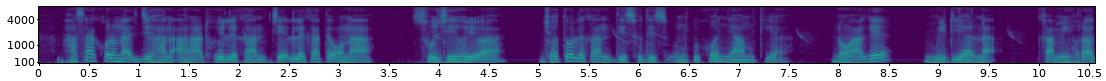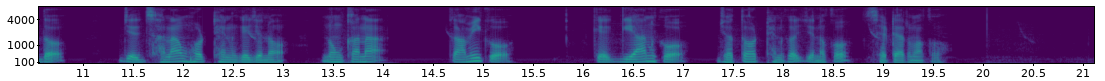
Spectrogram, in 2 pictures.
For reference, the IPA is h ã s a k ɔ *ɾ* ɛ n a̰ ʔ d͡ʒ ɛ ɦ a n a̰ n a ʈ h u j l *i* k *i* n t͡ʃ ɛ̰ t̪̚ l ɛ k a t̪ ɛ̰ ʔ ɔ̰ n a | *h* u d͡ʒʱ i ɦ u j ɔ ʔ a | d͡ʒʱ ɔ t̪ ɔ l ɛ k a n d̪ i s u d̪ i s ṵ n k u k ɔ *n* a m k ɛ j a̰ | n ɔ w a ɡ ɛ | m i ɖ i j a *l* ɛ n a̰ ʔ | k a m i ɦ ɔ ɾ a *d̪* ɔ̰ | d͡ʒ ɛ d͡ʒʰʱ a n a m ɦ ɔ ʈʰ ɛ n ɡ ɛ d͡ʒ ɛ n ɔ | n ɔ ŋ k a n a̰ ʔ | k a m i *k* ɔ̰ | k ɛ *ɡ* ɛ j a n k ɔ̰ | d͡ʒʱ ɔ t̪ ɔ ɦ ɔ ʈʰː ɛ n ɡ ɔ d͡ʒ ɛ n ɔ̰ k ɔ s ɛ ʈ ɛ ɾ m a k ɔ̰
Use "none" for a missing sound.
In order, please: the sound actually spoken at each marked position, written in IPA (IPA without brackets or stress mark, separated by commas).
ɾ, ɛ, a, s, ɲ, ɾ, d̪, k, ɡ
